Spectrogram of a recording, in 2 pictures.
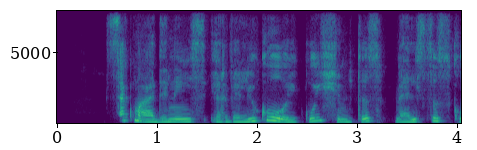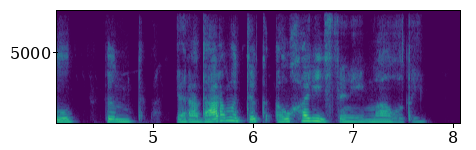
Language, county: Lithuanian, Vilnius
